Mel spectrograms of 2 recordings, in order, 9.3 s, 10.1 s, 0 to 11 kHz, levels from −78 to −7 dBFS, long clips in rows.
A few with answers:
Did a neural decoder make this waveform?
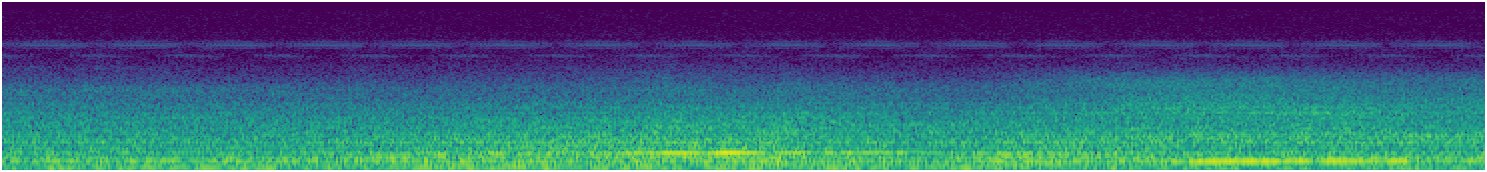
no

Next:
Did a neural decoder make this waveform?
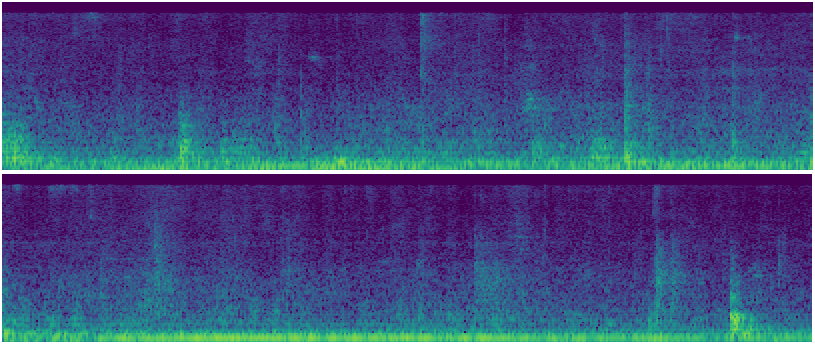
no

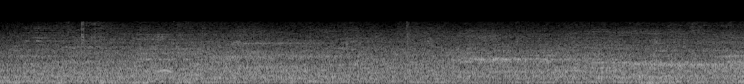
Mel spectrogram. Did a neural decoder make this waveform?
no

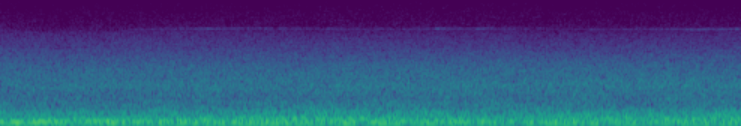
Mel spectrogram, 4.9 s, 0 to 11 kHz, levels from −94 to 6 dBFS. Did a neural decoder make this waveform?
no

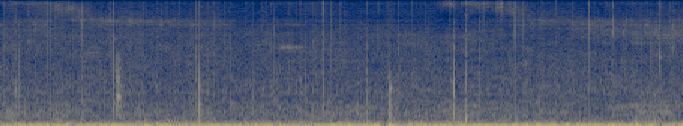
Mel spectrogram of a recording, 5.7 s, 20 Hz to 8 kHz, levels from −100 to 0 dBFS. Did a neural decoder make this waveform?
yes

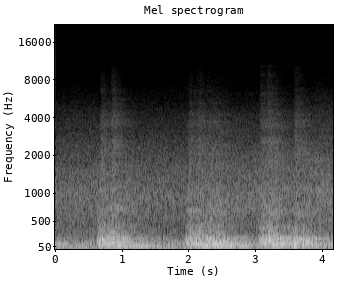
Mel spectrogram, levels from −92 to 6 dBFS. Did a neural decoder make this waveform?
no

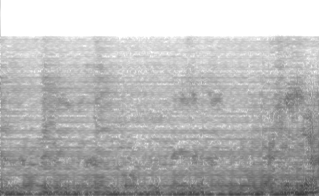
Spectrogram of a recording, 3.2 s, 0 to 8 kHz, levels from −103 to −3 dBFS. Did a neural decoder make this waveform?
yes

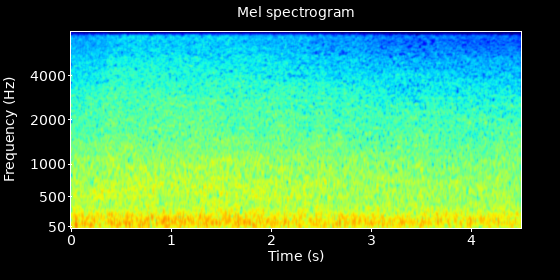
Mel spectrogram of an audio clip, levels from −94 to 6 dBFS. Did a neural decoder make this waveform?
yes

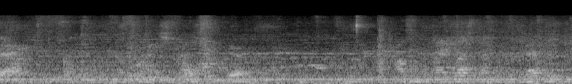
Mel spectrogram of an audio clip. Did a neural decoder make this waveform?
no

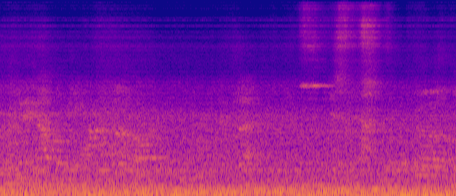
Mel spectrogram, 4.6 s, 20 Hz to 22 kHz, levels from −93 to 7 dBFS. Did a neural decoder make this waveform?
yes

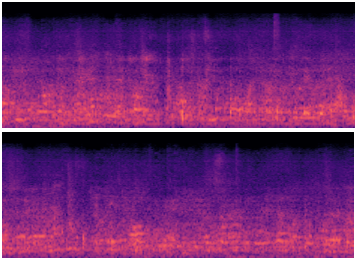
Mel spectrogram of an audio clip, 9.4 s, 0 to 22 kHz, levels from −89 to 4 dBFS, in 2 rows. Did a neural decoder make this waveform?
yes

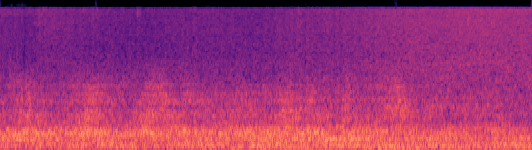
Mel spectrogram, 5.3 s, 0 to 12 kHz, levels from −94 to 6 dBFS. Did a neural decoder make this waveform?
yes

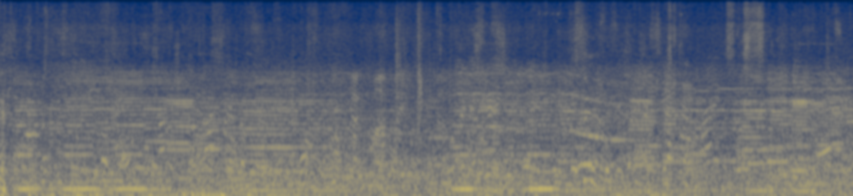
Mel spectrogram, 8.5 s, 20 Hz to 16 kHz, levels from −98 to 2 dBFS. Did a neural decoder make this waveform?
no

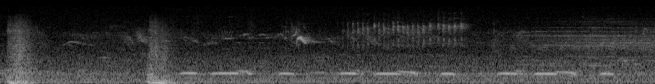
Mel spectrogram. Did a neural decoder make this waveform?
no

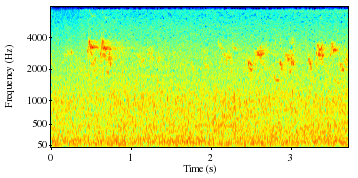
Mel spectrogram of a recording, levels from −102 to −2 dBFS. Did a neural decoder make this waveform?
no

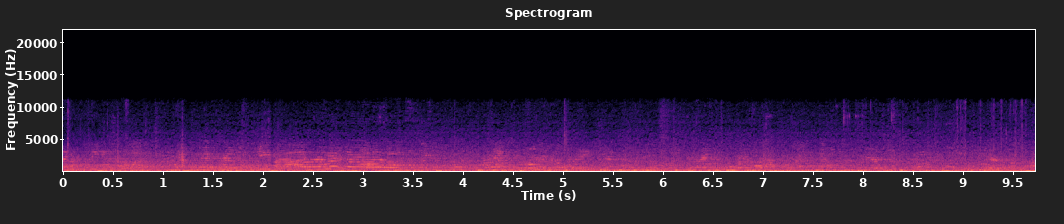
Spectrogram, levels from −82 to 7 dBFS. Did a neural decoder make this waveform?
no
